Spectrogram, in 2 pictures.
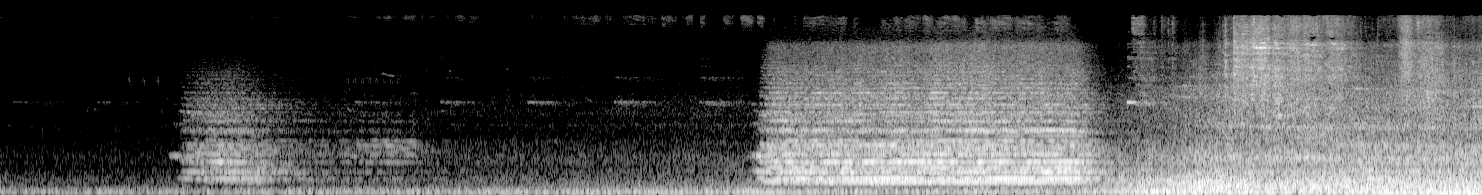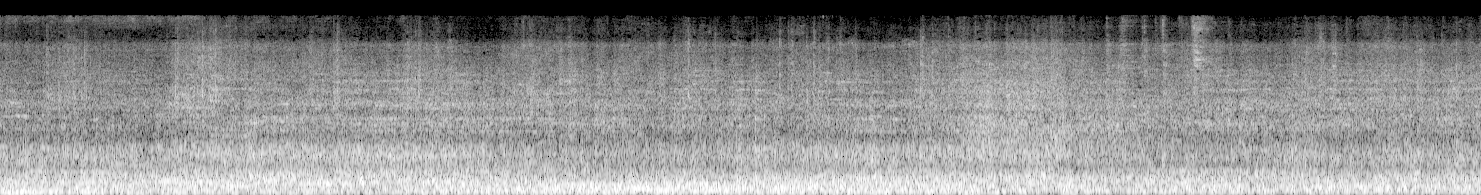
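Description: Freight train approaching and passing close by. The diesel locomotive's air horn sounds a short blast about two seconds in and a longer, louder blast around eight seconds in. The Norfolk Southern locomotives then go by with a loud rumble, followed by freight cars rolling past with steady wheel clatter over the rail joints.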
